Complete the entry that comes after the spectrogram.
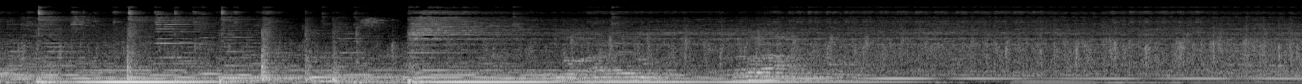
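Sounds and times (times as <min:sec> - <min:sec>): bass guitar: 0:00.0 - 0:13.0
person's voice: 0:05.4 - 0:09.0.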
